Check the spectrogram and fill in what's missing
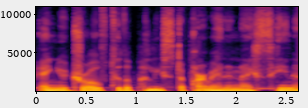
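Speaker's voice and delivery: ordinary talk, nothing marked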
